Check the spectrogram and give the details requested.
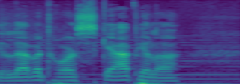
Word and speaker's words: levator scapulae: youtube a lot um yes it's spelled scapulae with an ae but hardly anyone says it that way so anyway levator means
